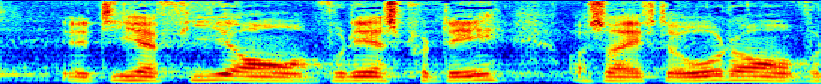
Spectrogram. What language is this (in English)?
Danish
